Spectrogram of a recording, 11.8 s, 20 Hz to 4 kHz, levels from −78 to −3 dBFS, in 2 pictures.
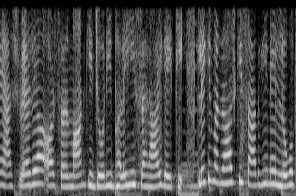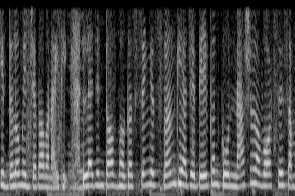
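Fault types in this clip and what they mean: Gain pumping: the level breathes all the way through, ducking by something like 15 dB under each loud sound. That's likely mic gain set far too high, with a fast limiter clamping it down.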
